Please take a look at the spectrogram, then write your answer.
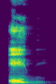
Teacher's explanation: la n es un sonido nasal según el punto de articulación es alveolar y según las cuerdas vocales es sonoro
